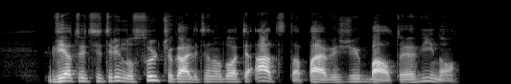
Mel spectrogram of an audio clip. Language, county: Lithuanian, Vilnius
